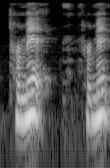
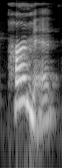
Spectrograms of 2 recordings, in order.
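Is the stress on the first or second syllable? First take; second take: second; first. First: The stress is on the second syllable. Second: The stress is on the first syllable. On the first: It is a verb meaning to allow. "But permit me" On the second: It is a noun meaning an official permission. "But a permit"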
